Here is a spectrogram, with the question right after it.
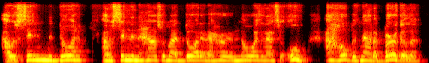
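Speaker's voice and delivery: high, fast mock TV-interview lady; hammed-up witness on the news; imitating the lady. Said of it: "this lady once was saying".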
